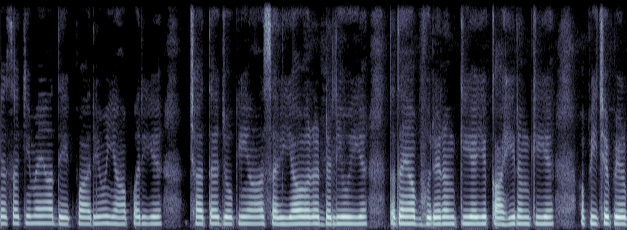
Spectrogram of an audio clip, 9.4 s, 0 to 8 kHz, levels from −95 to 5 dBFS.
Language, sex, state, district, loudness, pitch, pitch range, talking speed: Hindi, female, Chhattisgarh, Jashpur, -17 LUFS, 235 Hz, 230-240 Hz, 235 wpm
